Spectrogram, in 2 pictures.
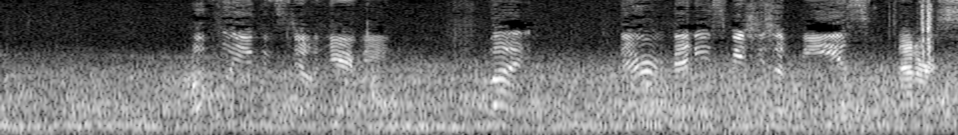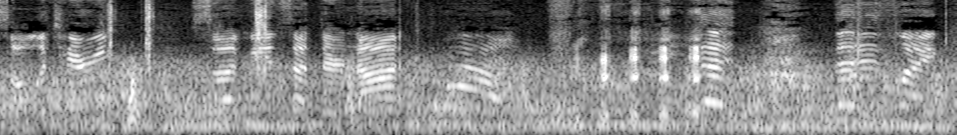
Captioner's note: planes still noisy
